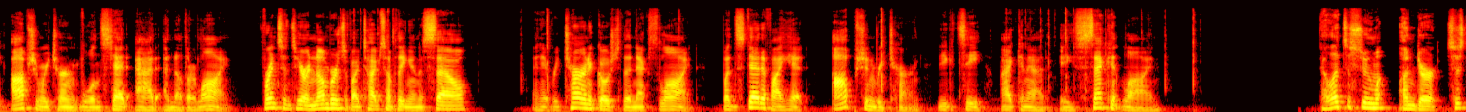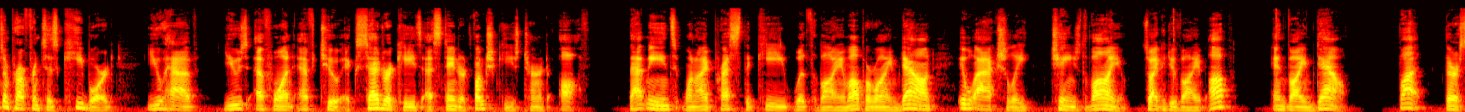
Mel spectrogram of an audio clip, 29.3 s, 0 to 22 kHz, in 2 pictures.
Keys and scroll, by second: 2.4 super+BackSpace, 2.9-5.5 typing, 6.2 Up, 6.6 BackSpace, 8.6 alt+Return, 9.9 alt+shift+s, 10.0-12.5 typing.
